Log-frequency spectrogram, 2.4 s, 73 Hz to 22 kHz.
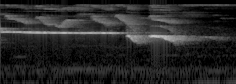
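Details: Common iora, locally called cipow, recorded on 15 June 2020 in South Malang: a sustained whistled tone under sweeping high notes, ending in a louder burst of chirping phrases.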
